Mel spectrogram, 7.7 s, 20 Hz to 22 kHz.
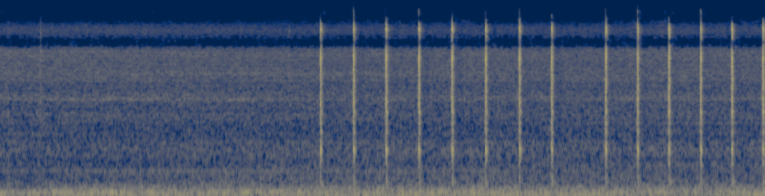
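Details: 2011 Ford Flex, key on, recirculation air door actuator behind the glove box: idle hum, then a sharp click about every third of a second. The actuator's worn gear teeth are skipping, and the fix is replacing the actuator.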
